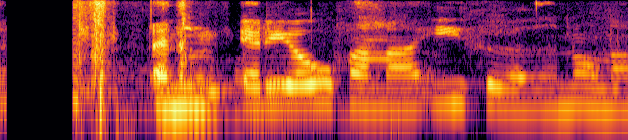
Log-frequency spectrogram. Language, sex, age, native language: Icelandic, female, 12, Icelandic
